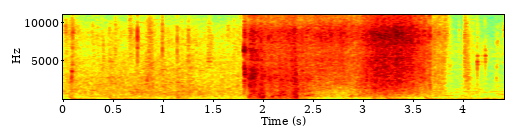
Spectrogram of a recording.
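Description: A big splash as a person in a life jacket jumps feet-first off a catamaran into the sea: a sudden heavy impact a little under two seconds in, then about two seconds of spray and churning water that dies away.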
